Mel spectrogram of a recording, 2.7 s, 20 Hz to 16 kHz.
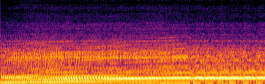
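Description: A Hero Glamour X 125 motorcycle engine revs loudly and close, with its whining pitch climbing steadily as it accelerates and then shifting as it changes gear, running continuously without speech.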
